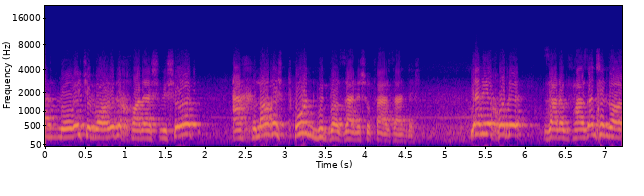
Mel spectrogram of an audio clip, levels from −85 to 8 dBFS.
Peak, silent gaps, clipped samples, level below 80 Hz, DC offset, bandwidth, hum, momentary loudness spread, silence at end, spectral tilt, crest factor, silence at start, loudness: -16 dBFS; none; under 0.1%; -70 dBFS; under 0.1%; 6.8 kHz; none; 10 LU; 0 s; -7 dB/octave; 8 dB; 0 s; -24 LUFS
